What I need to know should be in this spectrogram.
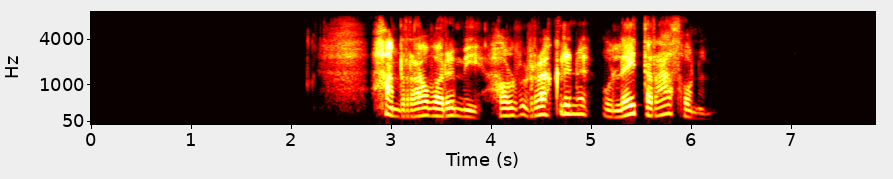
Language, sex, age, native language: Icelandic, male, 60-69, Icelandic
